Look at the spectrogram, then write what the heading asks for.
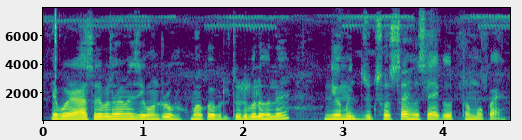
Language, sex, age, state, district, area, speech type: Assamese, male, 18-30, Assam, Lakhimpur, rural, spontaneous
